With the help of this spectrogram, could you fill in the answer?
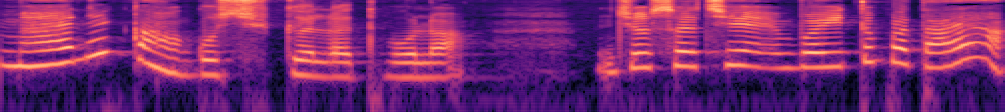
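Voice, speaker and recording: A put-on character voice moves at a moderate pace with very even loudness in a dry, close sound with no echo. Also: woman, extremely high pitch for a woman. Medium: audio drama. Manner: argumentative.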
